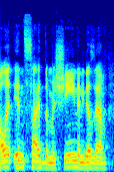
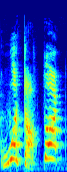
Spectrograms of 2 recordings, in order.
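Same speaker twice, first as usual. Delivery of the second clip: much higher, slow, stretched outraged cry; angry trucker; 6 dB louder, much slower than usual. Retold or imitated. Trucker hit by salt shaker, drawn-out outraged yell. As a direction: bellow it long and stunned.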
